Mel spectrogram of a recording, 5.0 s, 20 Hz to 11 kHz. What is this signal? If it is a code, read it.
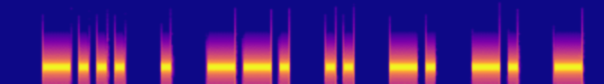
Morse code, heard as a keyed tone, about 16 wpm, 700 Hz. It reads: BEGINNT
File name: Morsekurs / Witze / Witz 19 Mai, 2020 70 F80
